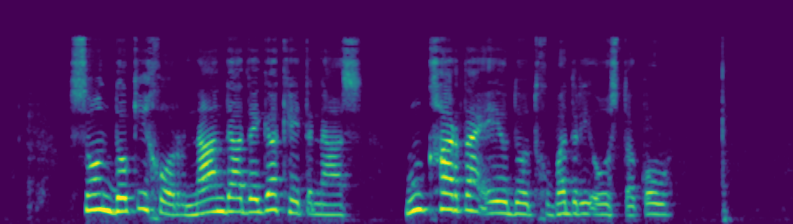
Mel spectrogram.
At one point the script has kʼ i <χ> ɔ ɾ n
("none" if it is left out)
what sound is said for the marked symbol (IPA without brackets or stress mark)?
χ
